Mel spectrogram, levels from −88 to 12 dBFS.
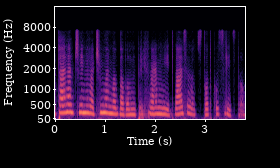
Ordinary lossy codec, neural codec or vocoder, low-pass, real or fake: none; codec, 16 kHz, 0.5 kbps, FreqCodec, smaller model; 7.2 kHz; fake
